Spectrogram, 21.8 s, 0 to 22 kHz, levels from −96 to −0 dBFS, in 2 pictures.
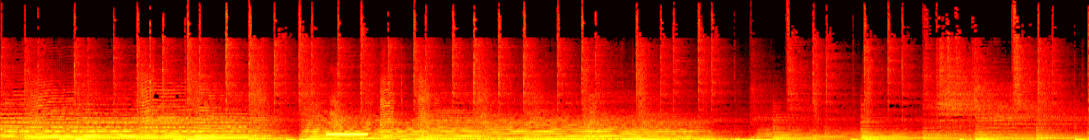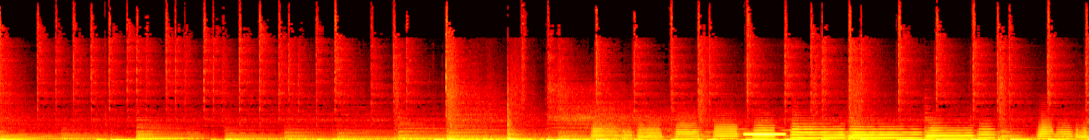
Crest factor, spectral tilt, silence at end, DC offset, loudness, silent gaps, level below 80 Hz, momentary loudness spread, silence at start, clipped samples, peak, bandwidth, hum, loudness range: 18 dB; -6 dB/octave; 0 s; under 0.1%; -22 LUFS; none; -32 dBFS; 14 LU; 0 s; under 0.1%; -4 dBFS; over 20 kHz; none; 10 LU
